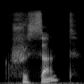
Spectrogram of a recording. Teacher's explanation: You can really hear the hard R sound there. Yeah, and you hear the T at the very end.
